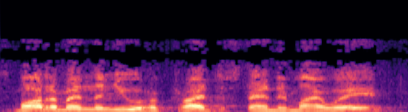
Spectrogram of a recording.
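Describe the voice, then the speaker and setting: A man's voice: mid-range voice, steady tone, fast talker, slightly rough, lightly acted. A man playing an arrogant, cruel, domineering villain in a 1930s radio serial, with a sneering theatrical delivery. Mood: smug menace. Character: arrogant, menacing male revolutionist villain, cruel and gloating. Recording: muffled, lo-fi old radio recording.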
